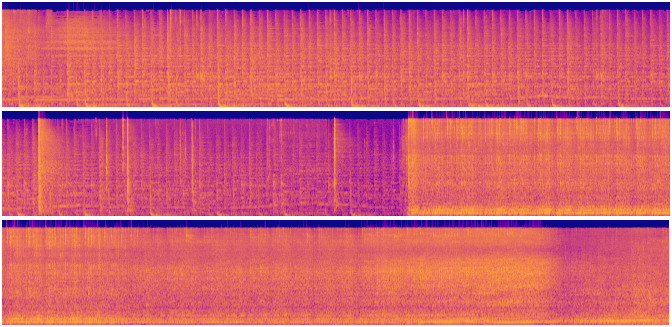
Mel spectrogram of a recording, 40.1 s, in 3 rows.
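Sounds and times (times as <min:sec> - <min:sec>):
car engine starting and idling: 0:00.0 - 0:40.0
car engine revving pulling away: 0:21.4 - 0:40.0.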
